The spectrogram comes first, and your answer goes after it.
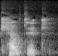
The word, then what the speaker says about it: Celtic: The word Celtic is normally pronounced in English with a hard k sound and comes from a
